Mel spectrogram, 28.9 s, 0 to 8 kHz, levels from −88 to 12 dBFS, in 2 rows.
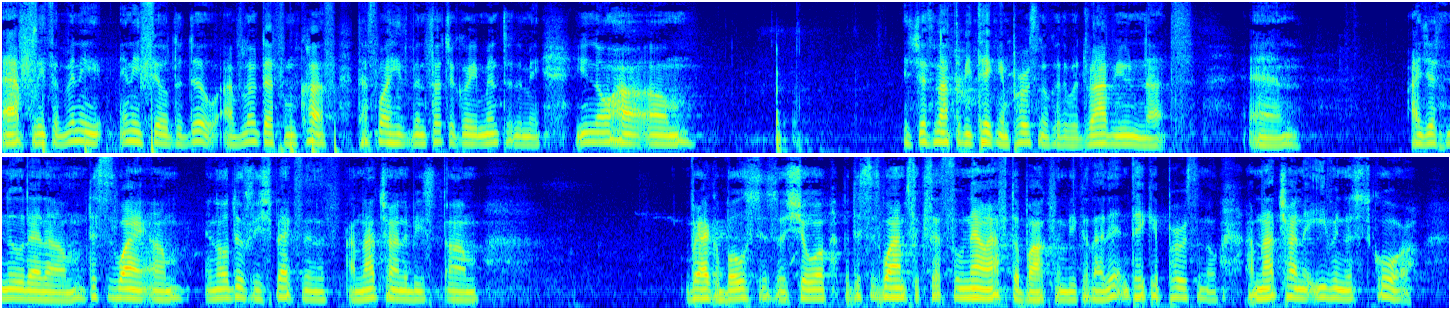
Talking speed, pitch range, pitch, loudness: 175 wpm, 120-145 Hz, 130 Hz, -29 LUFS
